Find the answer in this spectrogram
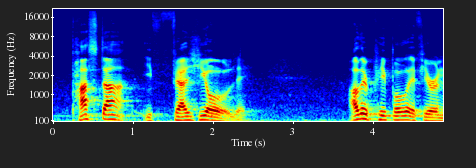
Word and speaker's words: pasta e fagioli: Other people, if you're an Italian from the the East Coast of the United States, you're probably calling it pasta fazool or pasta fazool because it's one less syllable, and I guess people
